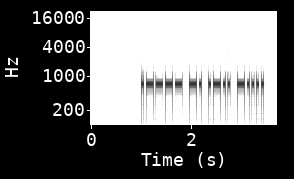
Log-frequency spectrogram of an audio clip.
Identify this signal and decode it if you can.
Morse code, heard as a keyed tone, about 25 wpm, 690 Hz. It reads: 1NL6
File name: practice / 25wpm / Four Letter-Number Combinations - 25wpm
